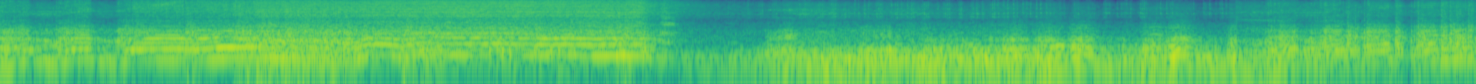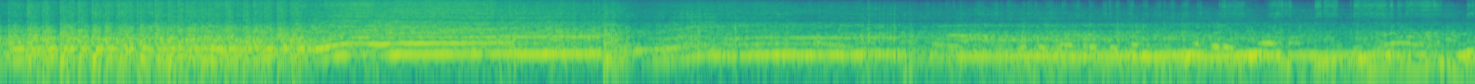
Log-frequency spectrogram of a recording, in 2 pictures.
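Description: A car engine revs loudly at high pitch.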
